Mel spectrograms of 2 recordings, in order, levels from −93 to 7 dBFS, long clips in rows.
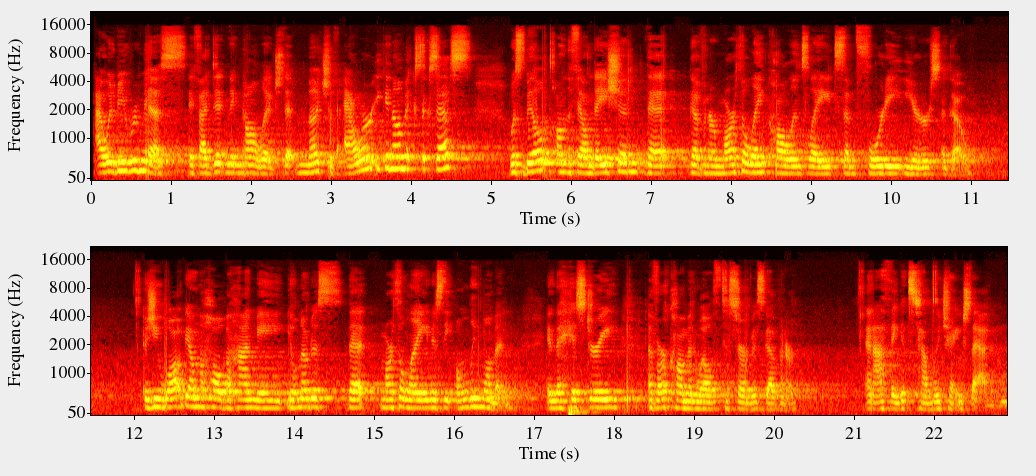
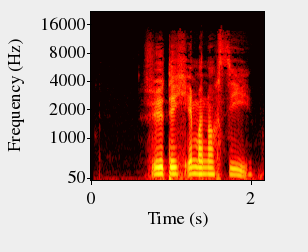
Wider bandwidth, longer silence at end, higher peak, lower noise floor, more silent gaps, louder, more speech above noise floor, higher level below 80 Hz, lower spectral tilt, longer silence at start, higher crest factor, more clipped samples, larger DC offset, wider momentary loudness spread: first, 16 kHz vs 13.5 kHz; second, 0 s vs 0.15 s; about the same, -4 dBFS vs -4 dBFS; second, -41 dBFS vs -68 dBFS; neither; first, -18 LUFS vs -22 LUFS; second, 23 dB vs 46 dB; about the same, -46 dBFS vs -44 dBFS; second, -4.5 dB/octave vs -6 dB/octave; second, 0.05 s vs 0.7 s; second, 14 dB vs 20 dB; neither; neither; about the same, 8 LU vs 9 LU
